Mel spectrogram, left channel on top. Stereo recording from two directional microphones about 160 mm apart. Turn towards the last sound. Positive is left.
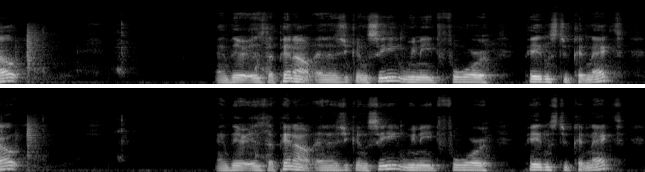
turn(degrees=-25)  # may be behind; listen again after turning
